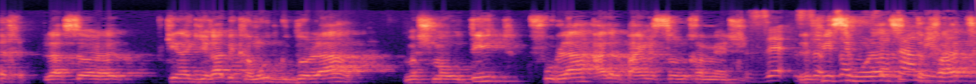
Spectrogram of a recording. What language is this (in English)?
Hebrew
